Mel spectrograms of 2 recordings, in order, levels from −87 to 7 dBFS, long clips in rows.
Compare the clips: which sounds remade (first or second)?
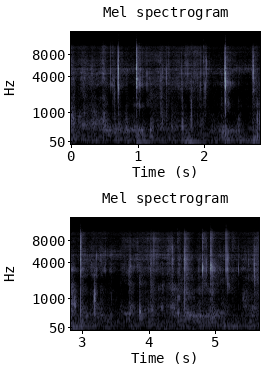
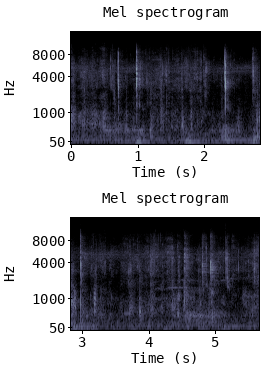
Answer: first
